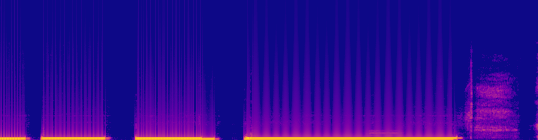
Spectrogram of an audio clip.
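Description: Dull sine-wave synth tones played from a MIDI keyboard controller: four notes with short gaps between, each two plain pitches sounding together, the last held about a second and a half.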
